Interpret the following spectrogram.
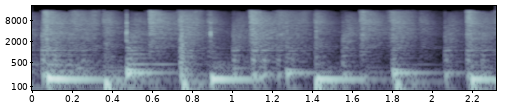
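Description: LP congas played with bare hands in a Latin jazz groove: a steady run of sharp strikes with short pitched open tones, about three strong strokes a second with lighter hits between.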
